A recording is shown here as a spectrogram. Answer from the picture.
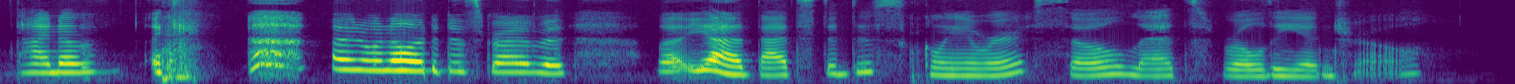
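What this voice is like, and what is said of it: Raspy, rough voice. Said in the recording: “my voice is kind of not normal, kind of crappy, a little raspy,”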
